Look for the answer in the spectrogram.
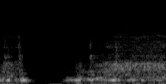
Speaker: It's moving freely, but there's definitely one of these bearings sick. Yeah, it doesn't sound good, does it? I think it's this front one.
